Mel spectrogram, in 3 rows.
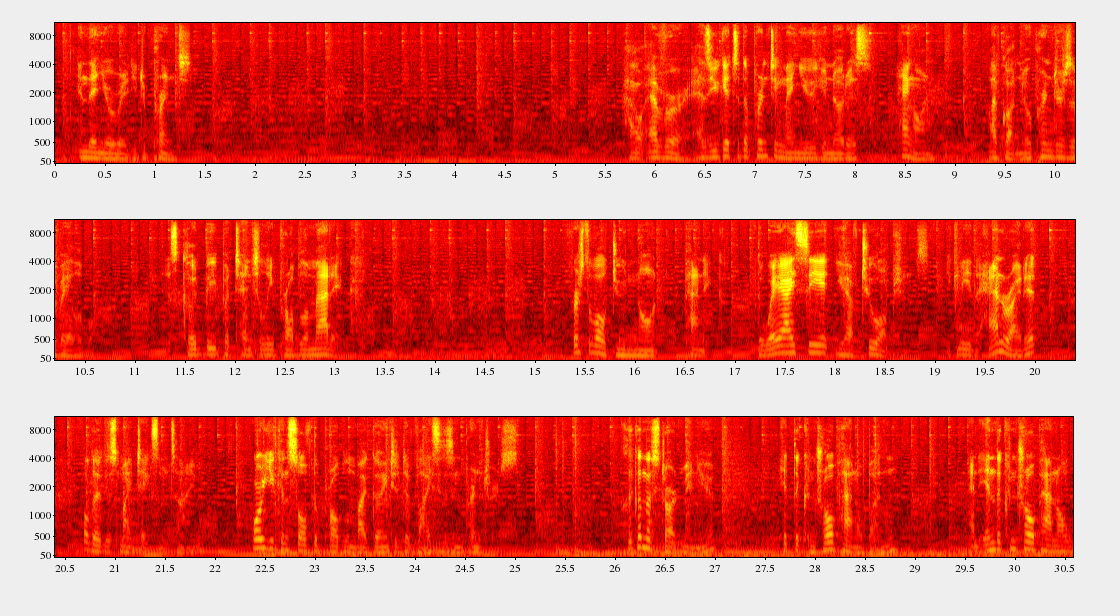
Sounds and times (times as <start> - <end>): Music: 0.0 - 30.5
Speech: 0.2 - 1.4, 5.7 - 8.8, 9.4 - 10.6, 11.3 - 13.3, 15.4 - 20.1, 20.7 - 25.0, 26.1 - 28.9, 29.5 - 30.5.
